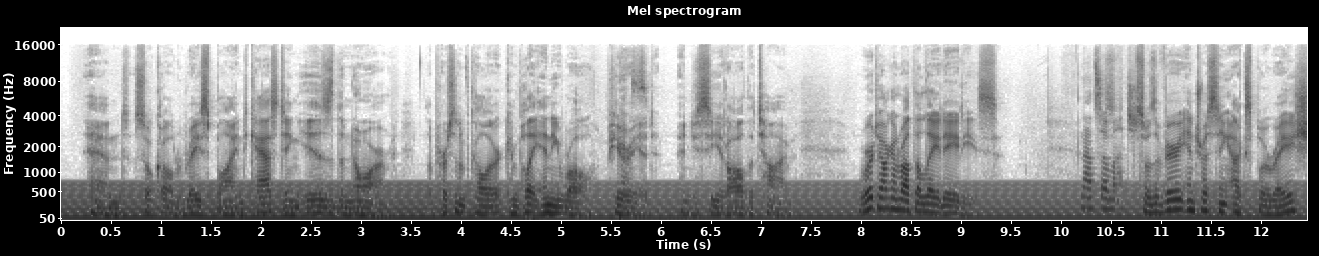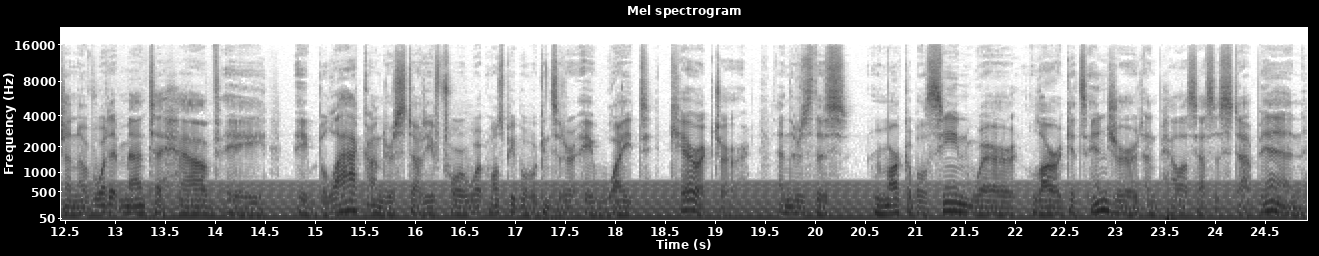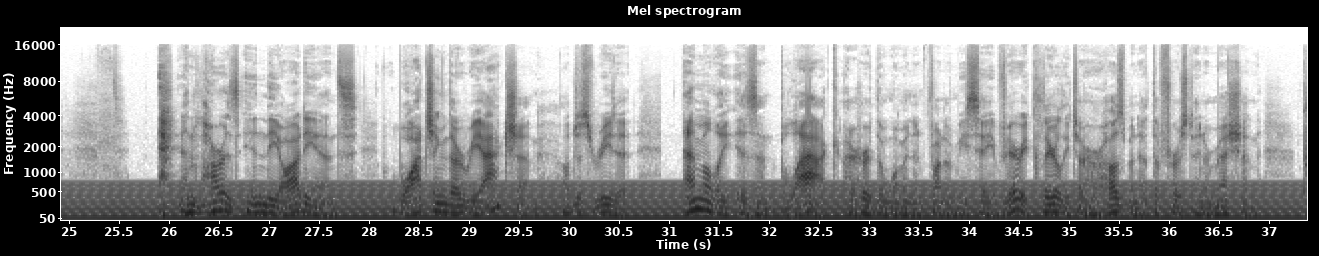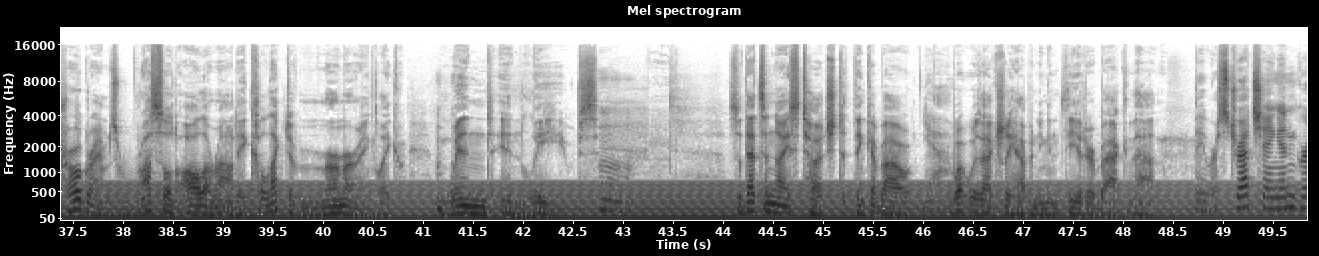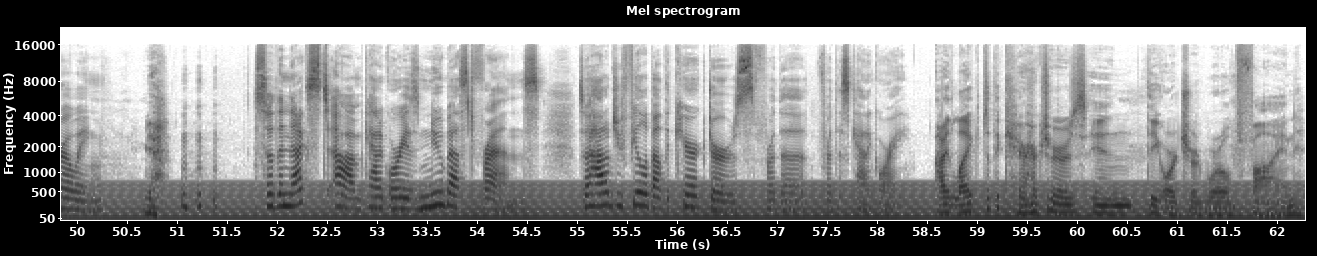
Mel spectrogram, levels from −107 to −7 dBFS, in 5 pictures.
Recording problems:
electrical hum; loud; throughout; 60 Hz, 8 dB below the speech

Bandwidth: 16 kHz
